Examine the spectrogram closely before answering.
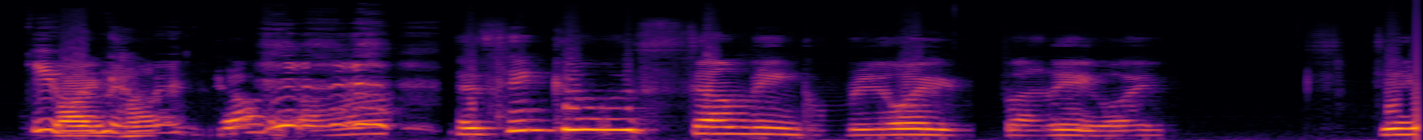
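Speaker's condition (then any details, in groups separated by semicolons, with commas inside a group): Cerebral palsy; poor fine dexterity, could not hold pen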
